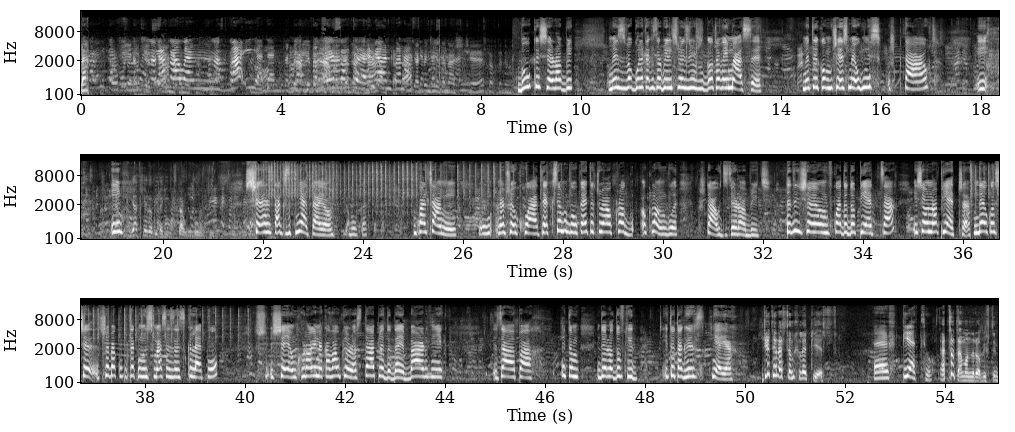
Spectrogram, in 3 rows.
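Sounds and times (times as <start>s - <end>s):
children talking: 0.0s - 55.0s
fast high-pitched ticking: 21.7s - 28.4s, 36.0s - 40.2s.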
